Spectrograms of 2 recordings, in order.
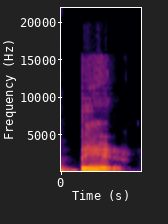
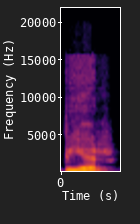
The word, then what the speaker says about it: bear: The bear. Not beer.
